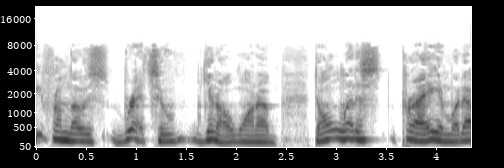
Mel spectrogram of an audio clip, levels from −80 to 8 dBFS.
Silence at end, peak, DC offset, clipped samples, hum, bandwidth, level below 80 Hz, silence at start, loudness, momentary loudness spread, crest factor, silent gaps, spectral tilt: 0 s; -8 dBFS; under 0.1%; under 0.1%; none; 8.6 kHz; -58 dBFS; 0 s; -23 LUFS; 9 LU; 14 dB; none; -6 dB/octave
